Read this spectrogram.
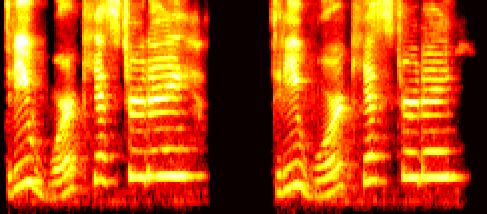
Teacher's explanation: this question is a yes or no kind of question, then you're having the rising intonation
